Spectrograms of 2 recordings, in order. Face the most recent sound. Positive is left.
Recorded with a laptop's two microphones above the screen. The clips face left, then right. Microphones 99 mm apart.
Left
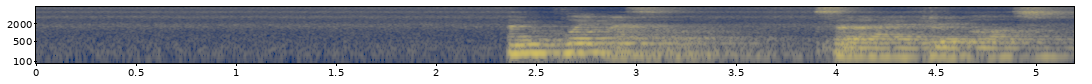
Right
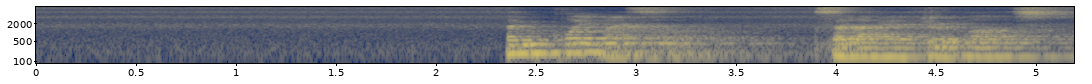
turn(degrees=-55)  # may be behind; listen again after turning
